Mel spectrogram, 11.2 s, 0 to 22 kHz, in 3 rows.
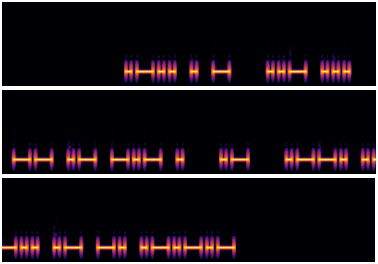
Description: Morse code, heard as a keyed tone, about 21 wpm, 700 Hz. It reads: LET US MAKE A PLAN.
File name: practice / 22wpm / Sentences with 2-Word Phrases - 22wpm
